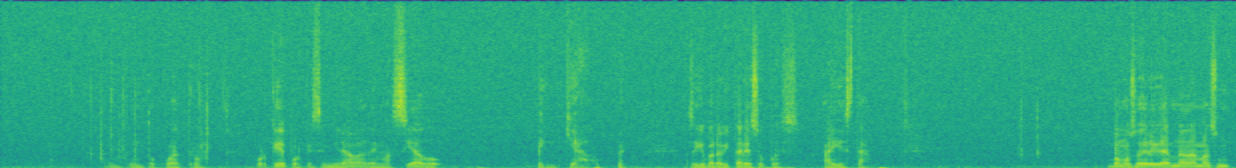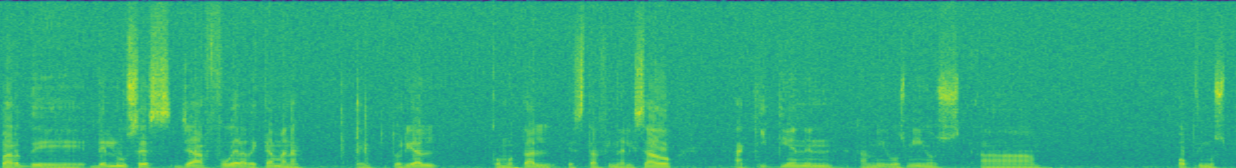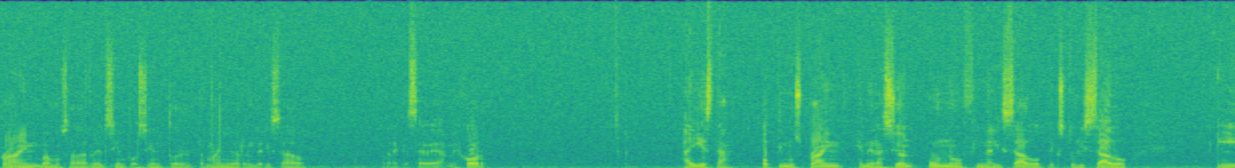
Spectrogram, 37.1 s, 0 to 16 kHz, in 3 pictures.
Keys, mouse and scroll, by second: 0.0 click, 1.0 KP_Decimal, 1.2 KP_4, 1.3 KP_Enter, 2.0 F12, 5.3-6.1 scroll up 4, 6.2-6.7 scroll down 2, 6.9 scroll down 2, 7.8-8.6 middle drag, 10.2 Escape, 11.0-11.3 scroll down 2, 14.0-14.3 scroll down 2, 16.0 ctrl+s, 16.4 ctrl+click, 21.4-22.1 scroll up 3, 23.1 click, 23.5-23.9 scroll up 2, 24.5-25.4 drag, 26.9 F12, 27.9-28.6 scroll down 3, 29.1 scroll up 2, 34.0-36.2 scroll down 2.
